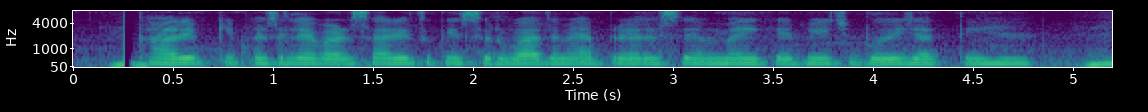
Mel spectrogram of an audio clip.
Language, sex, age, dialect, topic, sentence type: Hindi, female, 18-24, Kanauji Braj Bhasha, agriculture, statement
